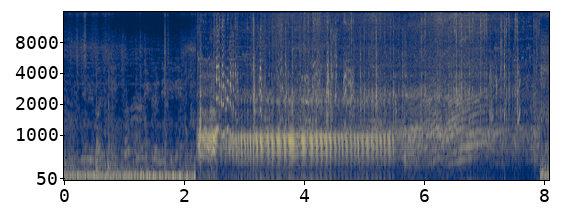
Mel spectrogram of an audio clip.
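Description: Metal clicking and ratcheting comes from a wrench tightening the pulley nut on a Star metal washing machine during a rotor plate change. It sounds as a close, steady mechanical rasp with a brief hum early on.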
